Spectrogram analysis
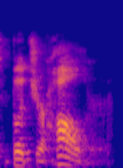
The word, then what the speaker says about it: Butcher Hollow: of grinding poverty in butcher hollow kentucky pronounced by locals as butcher holler in 1948 at the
